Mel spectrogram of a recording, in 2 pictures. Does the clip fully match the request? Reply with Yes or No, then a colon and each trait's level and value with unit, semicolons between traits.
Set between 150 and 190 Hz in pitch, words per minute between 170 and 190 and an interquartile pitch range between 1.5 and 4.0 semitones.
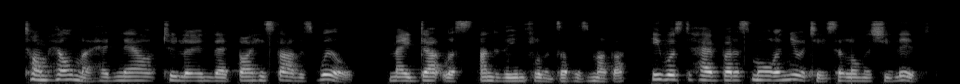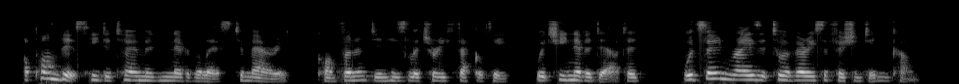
Yes: medium, 185 Hz; average, 180 wpm; average, 3.7 semitones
